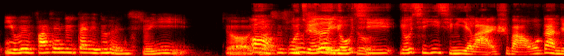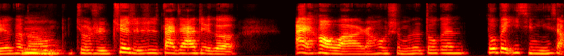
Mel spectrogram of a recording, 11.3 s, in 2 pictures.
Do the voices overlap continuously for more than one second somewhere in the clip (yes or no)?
yes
